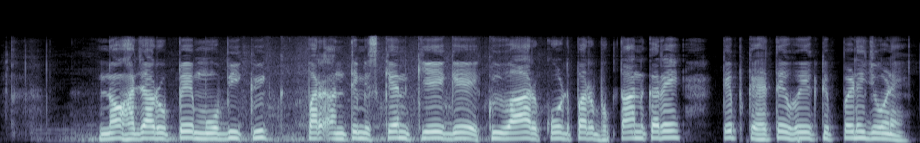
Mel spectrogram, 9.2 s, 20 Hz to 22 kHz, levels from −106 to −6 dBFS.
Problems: background sounds at intervals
